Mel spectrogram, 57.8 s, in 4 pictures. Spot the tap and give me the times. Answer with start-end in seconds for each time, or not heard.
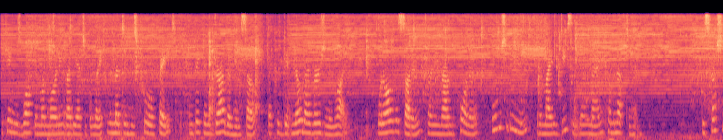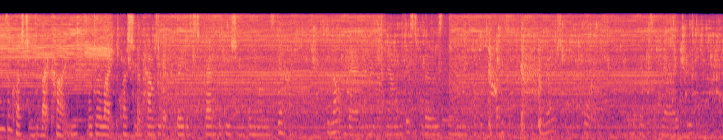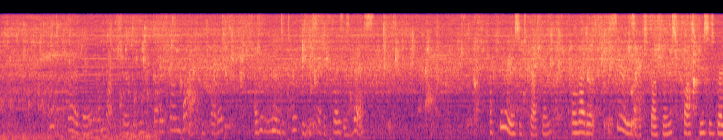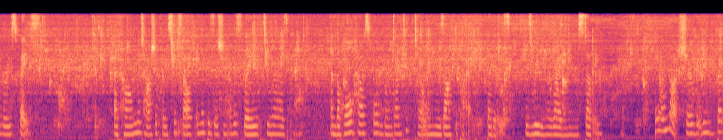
0.0-57.7.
